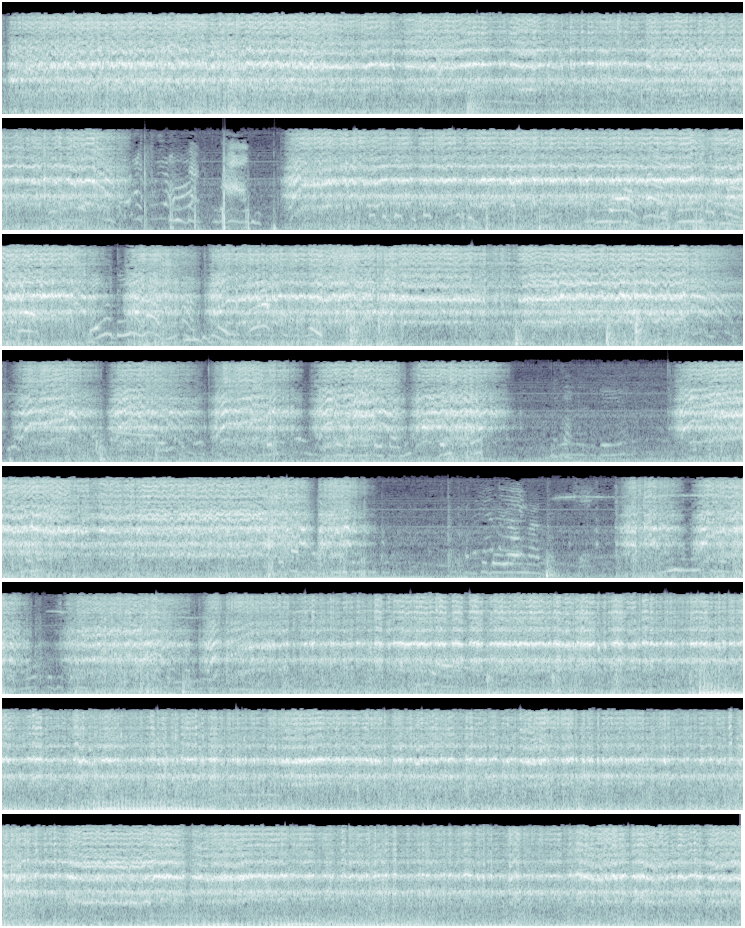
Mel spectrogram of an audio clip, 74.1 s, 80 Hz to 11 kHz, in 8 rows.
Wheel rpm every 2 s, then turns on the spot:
160, 190, 210, 230, 220, 70, 100, 230, 230, 190, 100, 200, 200, 160, 70, 70, 100, 10, 140, 210, 110, 0, 50, 100, 140, 230, 230, 230, 230, 230, 230, 230, 230, 220, 230, 230, 230.
32-36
